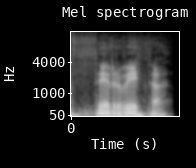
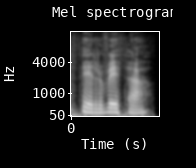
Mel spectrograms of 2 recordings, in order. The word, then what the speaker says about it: cerveza: Both the initial C and the Z or the Z are pronounced as English THs.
